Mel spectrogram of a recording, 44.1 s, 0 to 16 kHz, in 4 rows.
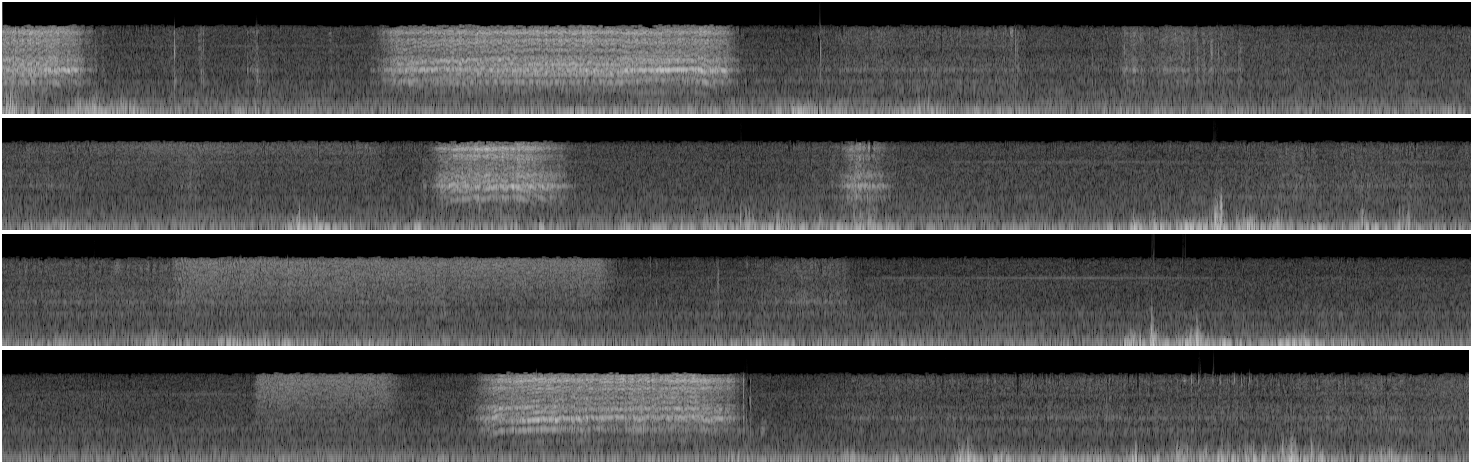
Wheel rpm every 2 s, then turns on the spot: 50, 80, 100, 20, 20, 10, 0, 40, 0, 0, 20, 20, 10, 10, 0, 0, 0, 0, 90, 40, 20, 20.
0-2 6-8 20-26 38-44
